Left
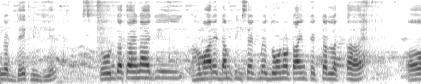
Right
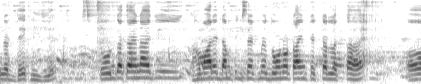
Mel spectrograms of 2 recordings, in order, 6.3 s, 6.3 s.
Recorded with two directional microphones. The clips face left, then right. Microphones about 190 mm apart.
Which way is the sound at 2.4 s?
30° left (ahead or behind).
